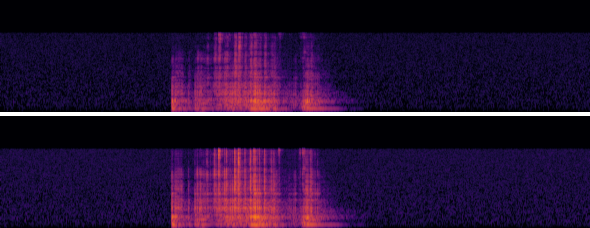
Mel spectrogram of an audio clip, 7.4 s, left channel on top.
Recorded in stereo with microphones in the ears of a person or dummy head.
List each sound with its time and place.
2.1 s dripping: 60° right (ahead or behind), 1.2 m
